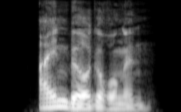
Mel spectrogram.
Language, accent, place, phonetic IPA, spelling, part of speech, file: German, Germany, Berlin, [ˈaɪ̯nˌbʏʁɡəʁʊŋən], Einbürgerungen, noun, De-Einbürgerungen.ogg
- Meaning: plural of Einbürgerungen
